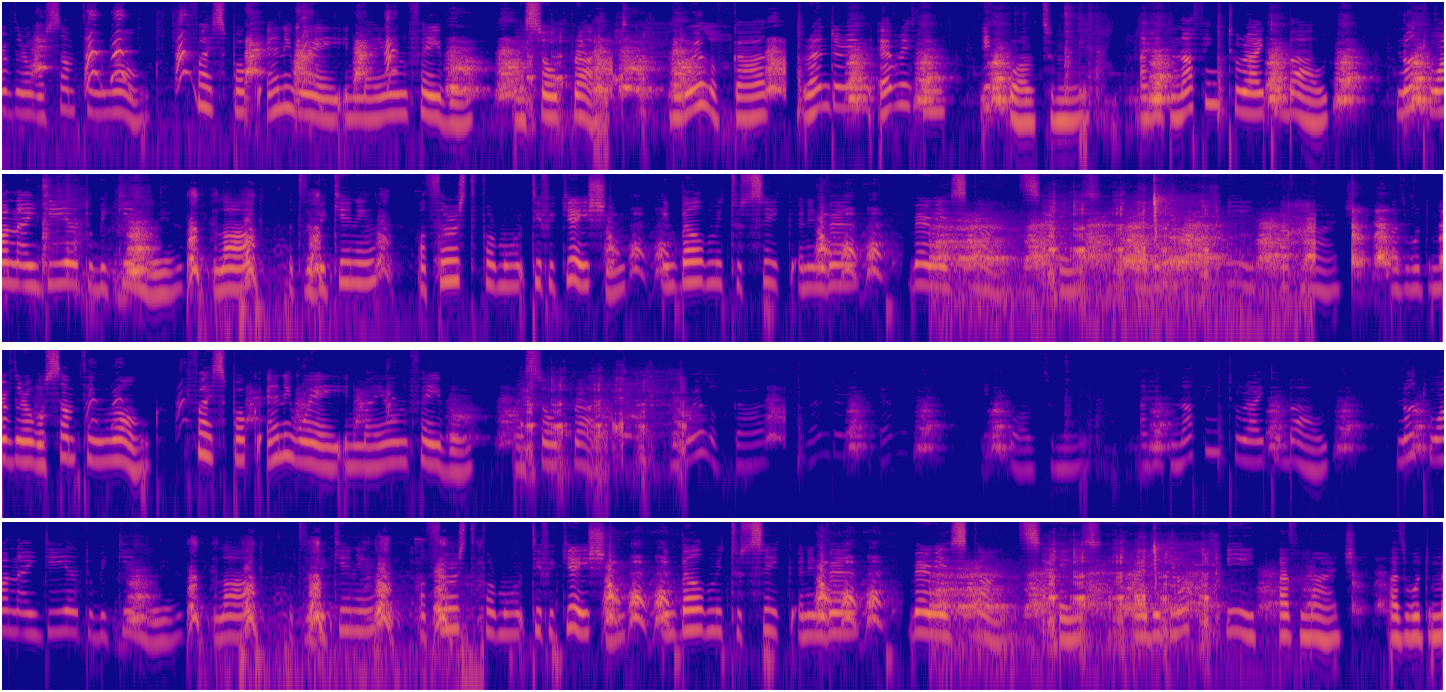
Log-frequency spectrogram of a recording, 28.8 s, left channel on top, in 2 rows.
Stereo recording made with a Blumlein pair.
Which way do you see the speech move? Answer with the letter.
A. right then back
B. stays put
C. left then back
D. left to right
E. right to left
C.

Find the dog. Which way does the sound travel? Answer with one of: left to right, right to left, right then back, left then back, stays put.
right then back.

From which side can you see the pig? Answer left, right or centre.
centre.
